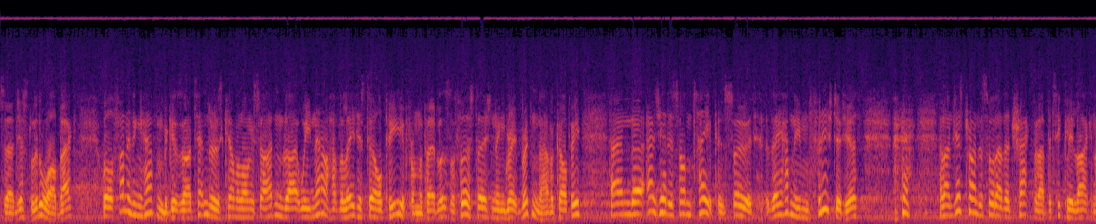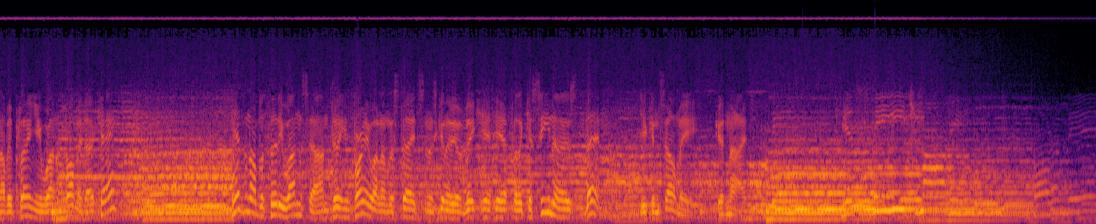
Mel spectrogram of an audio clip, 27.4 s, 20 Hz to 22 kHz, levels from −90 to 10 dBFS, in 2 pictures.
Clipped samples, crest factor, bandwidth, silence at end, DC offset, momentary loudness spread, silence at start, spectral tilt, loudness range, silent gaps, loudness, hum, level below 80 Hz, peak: under 0.1%; 14 dB; 16.5 kHz; 0 s; under 0.1%; 8 LU; 0 s; -8.5 dB/octave; 4 LU; none; -14 LUFS; 50 Hz at -40 dBFS; -46 dBFS; 0 dBFS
